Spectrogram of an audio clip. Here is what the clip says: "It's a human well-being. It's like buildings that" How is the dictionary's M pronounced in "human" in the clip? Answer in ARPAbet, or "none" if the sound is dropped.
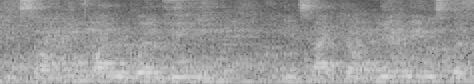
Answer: none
